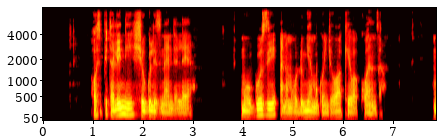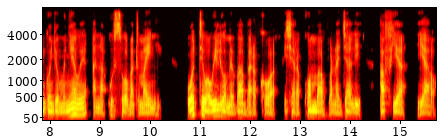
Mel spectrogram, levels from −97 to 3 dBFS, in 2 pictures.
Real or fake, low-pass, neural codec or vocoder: real; 7.2 kHz; none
